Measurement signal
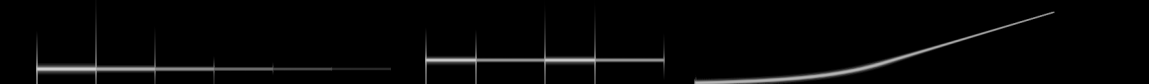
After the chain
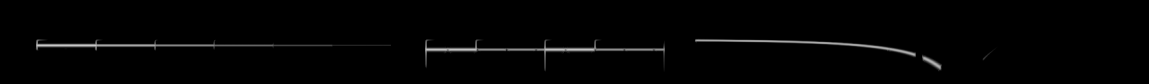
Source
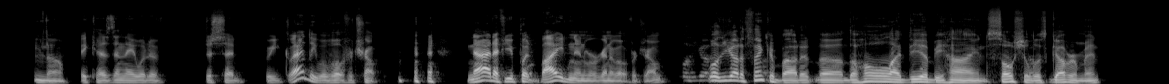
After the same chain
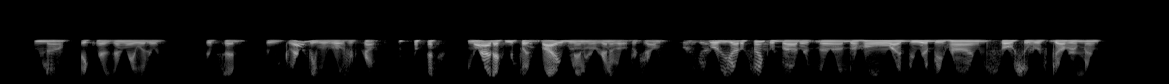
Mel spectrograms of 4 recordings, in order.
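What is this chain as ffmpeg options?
-af "lowpass=f=2600:t=q:w=0.5098,lowpass=f=2600:t=q:w=0.6013,lowpass=f=2600:t=q:w=0.9,lowpass=f=2600:t=q:w=2.563,afreqshift=-3100,asubboost=boost=8.5:cutoff=130,afftfilt=real='re*gte(b*sr/1024,390*pow(2000/390,0.5+0.5*sin(2*PI*3.4*pts/sr)))':imag='im*gte(b*sr/1024,390*pow(2000/390,0.5+0.5*sin(2*PI*3.4*pts/sr)))':win_size=1024:overlap=0.75"

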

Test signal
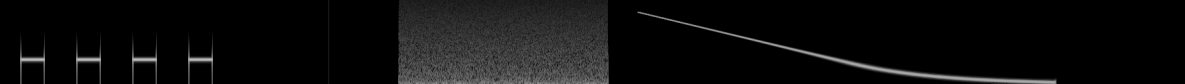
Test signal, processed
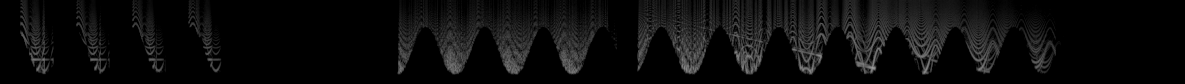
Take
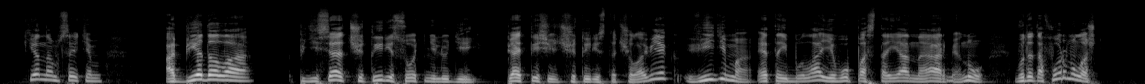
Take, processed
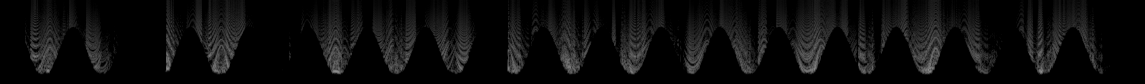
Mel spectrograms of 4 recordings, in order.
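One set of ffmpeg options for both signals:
-filter_complex "[0:a]acompressor=threshold=0.02:ratio=6:attack=40:release=155:knee=1:detection=rms,acrusher=samples=32:mix=1:aa=0.000001:lfo=1:lforange=32:lforate=3.5,alimiter=level_in=1.5:limit=0.0631:level=0:latency=1:release=480,volume=0.668,asoftclip=type=tanh:threshold=0.0188,asplit=2[s0][s1];[s1]adelay=87.46,volume=0.316,highshelf=f=4000:g=-1.97[s2];[s0][s2]amix=inputs=2:normalize=0,afftfilt=real='re*gte(b*sr/1024,520*pow(5900/520,0.5+0.5*sin(2*PI*1.7*pts/sr)))':imag='im*gte(b*sr/1024,520*pow(5900/520,0.5+0.5*sin(2*PI*1.7*pts/sr)))':win_size=1024:overlap=0.75,volume=2.51"

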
